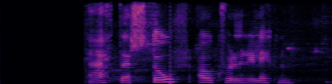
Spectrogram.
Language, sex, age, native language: Icelandic, female, 50-59, Icelandic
